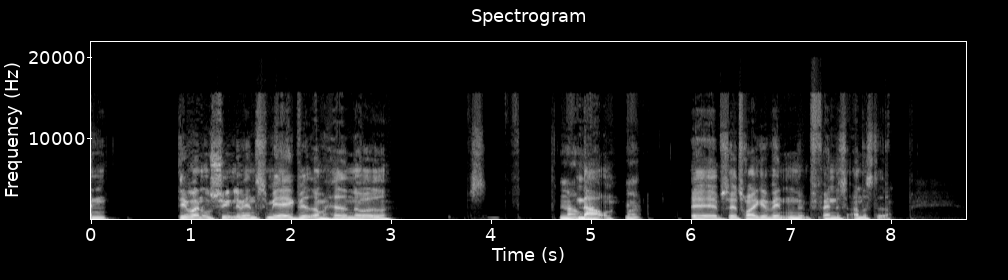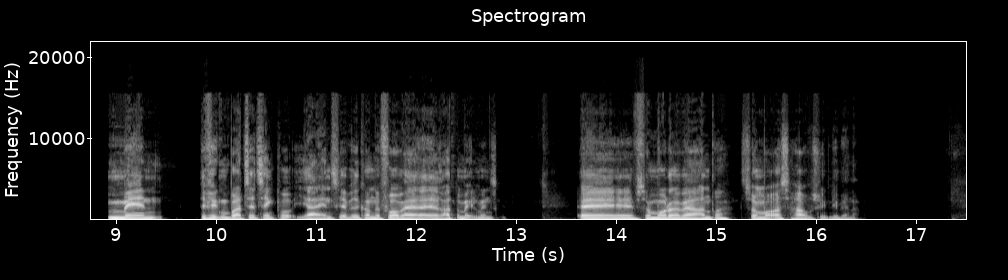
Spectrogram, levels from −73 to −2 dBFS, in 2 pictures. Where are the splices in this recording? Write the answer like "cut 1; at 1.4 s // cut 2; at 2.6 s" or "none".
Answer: cut 1; at 14.2 s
